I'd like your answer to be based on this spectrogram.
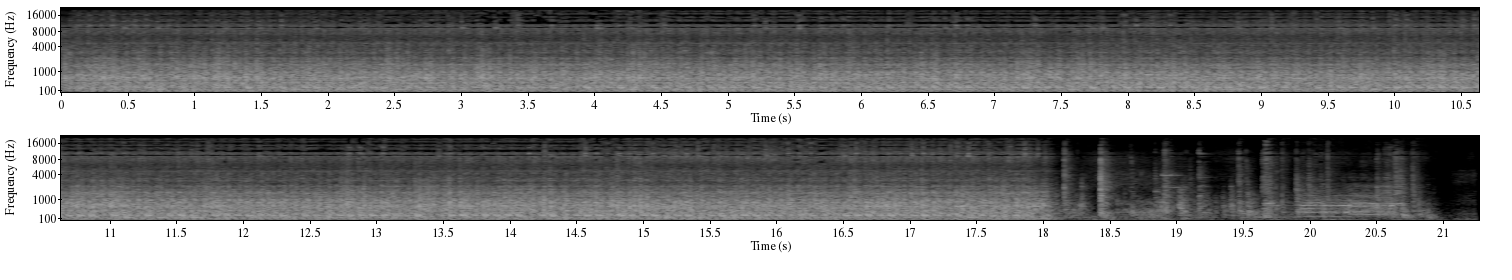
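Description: A sewing machine sewing a triple stretch stitch on jersey fabric, a loud, close, steady mechanical drone that runs unbroken for most of the time before cutting out into a few handling clicks.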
